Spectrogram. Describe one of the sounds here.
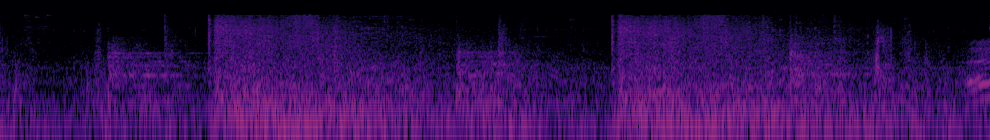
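A sword slashes and strikes flesh with a wet thud.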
